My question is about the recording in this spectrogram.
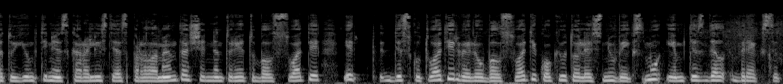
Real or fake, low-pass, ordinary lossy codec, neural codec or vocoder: fake; 19.8 kHz; MP3, 48 kbps; vocoder, 44.1 kHz, 128 mel bands, Pupu-Vocoder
